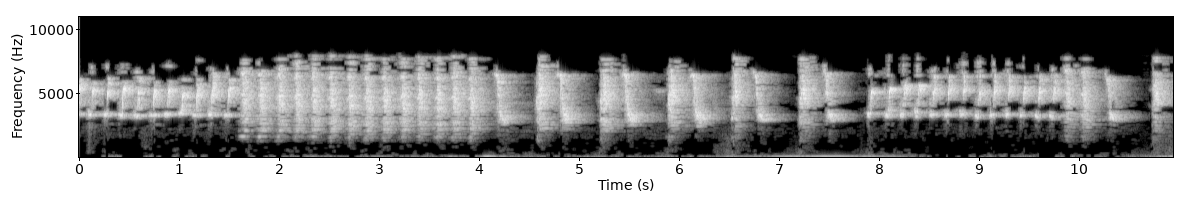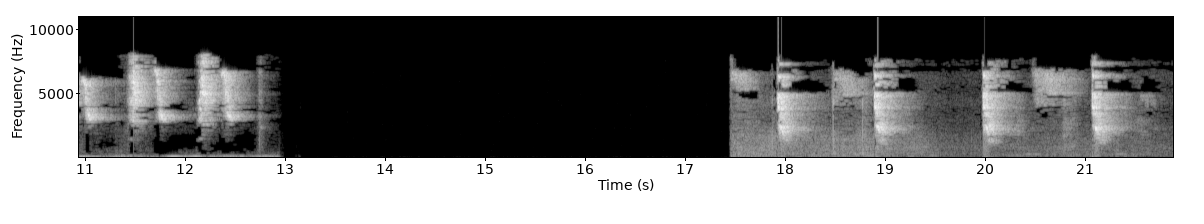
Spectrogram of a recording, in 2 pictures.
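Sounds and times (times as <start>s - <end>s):
long-tailed shrike song: 0.0s - 12.9s, 17.5s - 21.8s.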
